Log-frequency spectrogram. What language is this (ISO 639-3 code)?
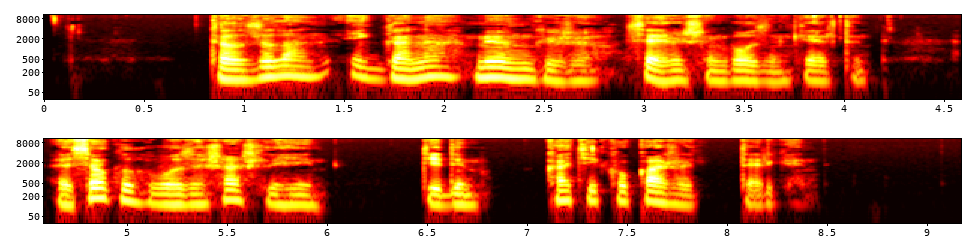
chm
